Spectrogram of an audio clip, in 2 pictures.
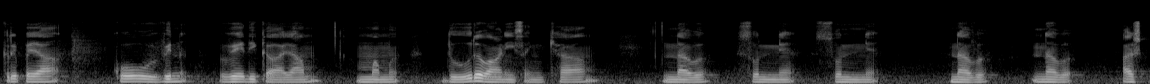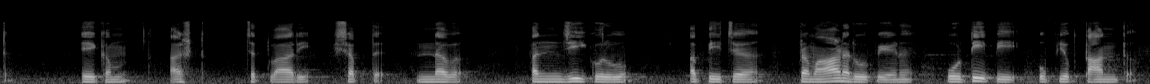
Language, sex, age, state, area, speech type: Sanskrit, male, 18-30, Rajasthan, urban, read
